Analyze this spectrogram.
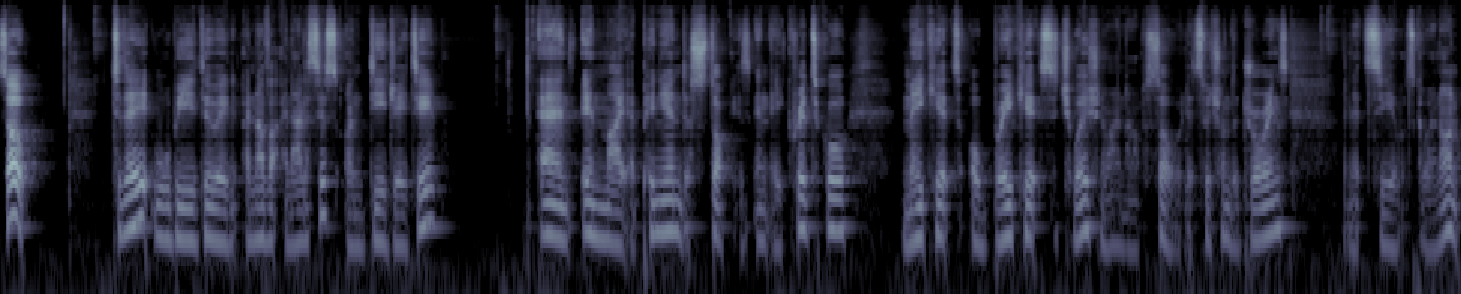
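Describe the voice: Speaking at a moderate pace, a man uses a fairly low pitch with ordinary pitch variation and a slightly mellow tone.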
